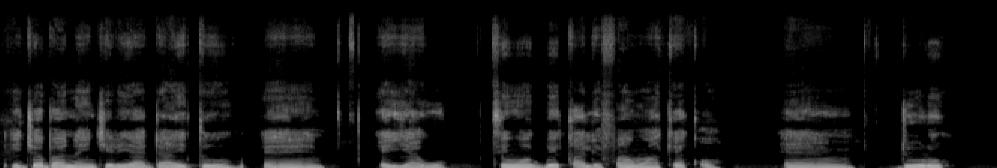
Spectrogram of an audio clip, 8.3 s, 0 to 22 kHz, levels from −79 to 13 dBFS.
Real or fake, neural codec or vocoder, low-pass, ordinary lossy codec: fake; vocoder, 44.1 kHz, 128 mel bands, Pupu-Vocoder; 19.8 kHz; none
